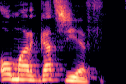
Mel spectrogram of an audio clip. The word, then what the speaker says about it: Gatsiev: Boraljo tegen Omar Gatsiev. Zeg ik dat goed zo? Dat zeg je heel goed.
